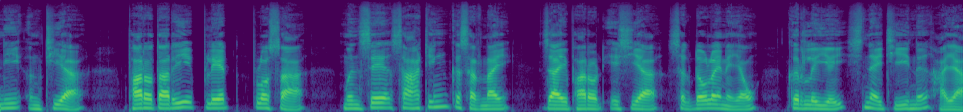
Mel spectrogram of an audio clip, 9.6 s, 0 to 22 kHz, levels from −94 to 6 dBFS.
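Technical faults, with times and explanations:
No technical faults detected.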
